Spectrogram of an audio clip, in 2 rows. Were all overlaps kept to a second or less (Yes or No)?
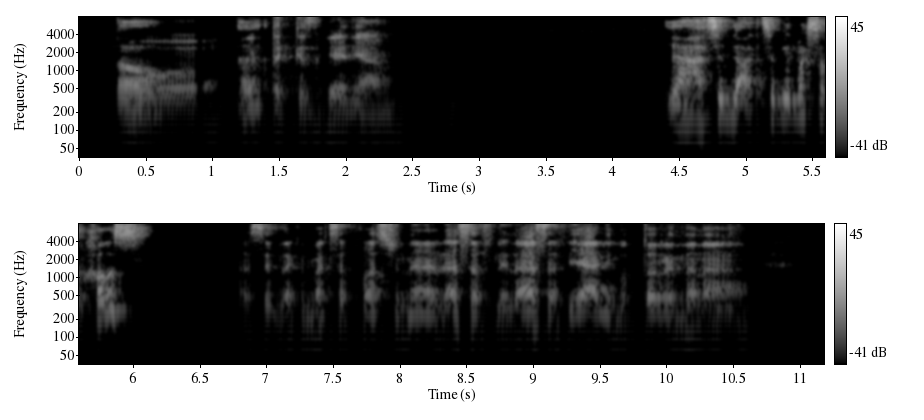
Yes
